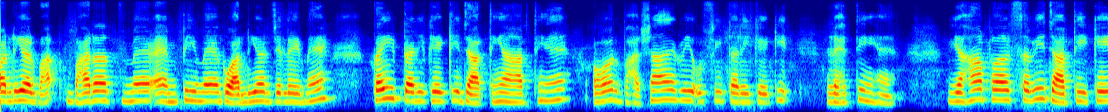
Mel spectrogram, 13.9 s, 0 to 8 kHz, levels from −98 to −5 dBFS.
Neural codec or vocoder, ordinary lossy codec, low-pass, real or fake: codec, 16 kHz, 2 kbps, X-Codec, HuBERT features, trained on LibriSpeech; none; none; fake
